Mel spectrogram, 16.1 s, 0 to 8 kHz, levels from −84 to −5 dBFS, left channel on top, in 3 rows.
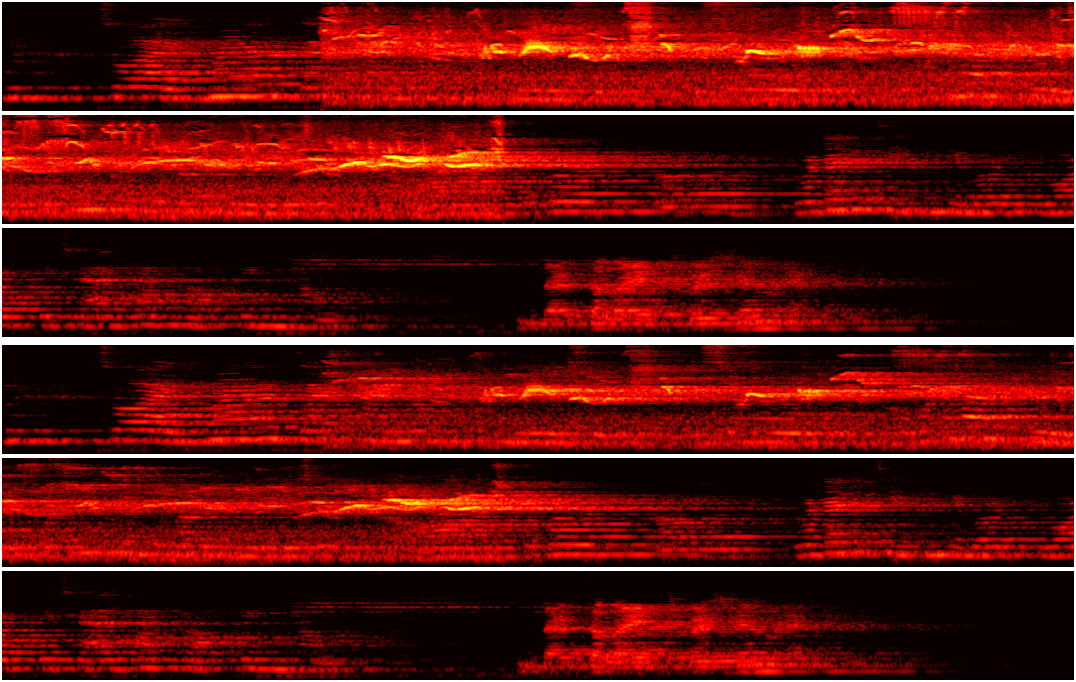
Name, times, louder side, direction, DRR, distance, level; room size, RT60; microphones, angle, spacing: voice 1, 0.0-3.1 3.4-9.0 9.3-13.5, equal, 10° right, -4 dB, 3.6 m, -53 dB
sound 1, 1.6-7.9, left 8 dB, 80° left, 0.5 m, -32 dB
voice 2, 13.3-14.7, right 1 dB, 25° right, -1 dB, 2.1 m, -50 dB
24.0 x 8.4 x 6.3 m, 2.4 s
head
